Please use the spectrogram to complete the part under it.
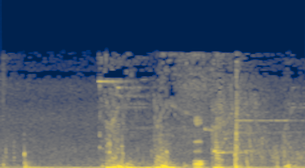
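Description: An arrow whooshes as it is shot.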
